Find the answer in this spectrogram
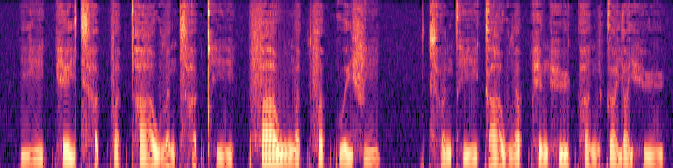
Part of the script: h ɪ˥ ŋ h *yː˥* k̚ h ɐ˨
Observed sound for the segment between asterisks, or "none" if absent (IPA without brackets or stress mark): yː˥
